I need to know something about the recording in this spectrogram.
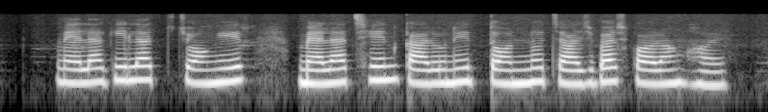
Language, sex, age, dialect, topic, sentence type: Bengali, female, 18-24, Rajbangshi, agriculture, statement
